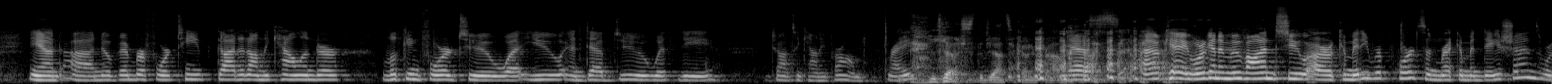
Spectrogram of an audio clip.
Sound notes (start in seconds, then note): 9.0 group laughs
